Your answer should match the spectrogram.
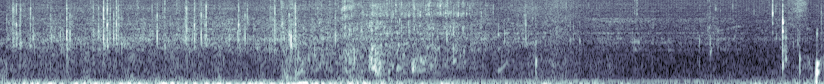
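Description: Bow-mounted electric trolling motor humming low and steady, fading out near the end, with a few faint clicks over it.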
